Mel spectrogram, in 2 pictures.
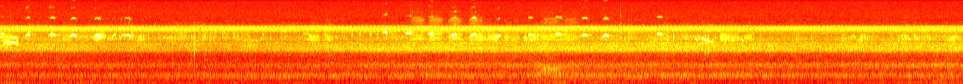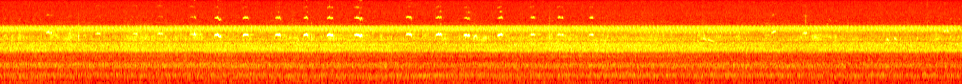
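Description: A bird calling outdoors in runs of short, high chirps repeated several times a second, in three bursts over a steady background hiss.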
